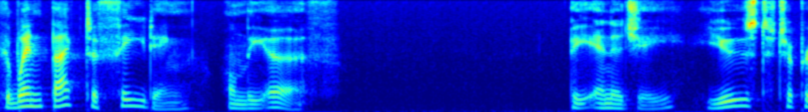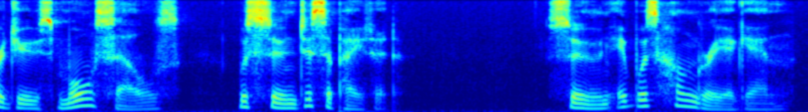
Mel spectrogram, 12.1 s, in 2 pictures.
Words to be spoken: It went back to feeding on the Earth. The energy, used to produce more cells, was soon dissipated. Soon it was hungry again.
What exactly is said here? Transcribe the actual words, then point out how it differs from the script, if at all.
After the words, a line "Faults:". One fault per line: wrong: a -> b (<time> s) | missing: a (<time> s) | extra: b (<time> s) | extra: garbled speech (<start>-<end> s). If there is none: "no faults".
It went back to feeding on the Earth. The energy, used to produce more cells, was soon dissipated. Soon it was hungry again.
Faults:
no faults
